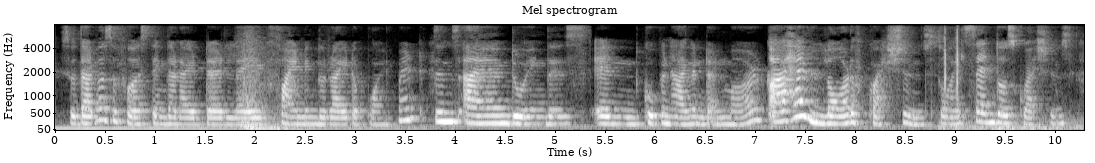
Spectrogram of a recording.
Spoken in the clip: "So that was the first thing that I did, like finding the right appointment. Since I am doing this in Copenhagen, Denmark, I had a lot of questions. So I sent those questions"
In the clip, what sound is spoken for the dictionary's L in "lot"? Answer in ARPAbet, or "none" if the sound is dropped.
L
